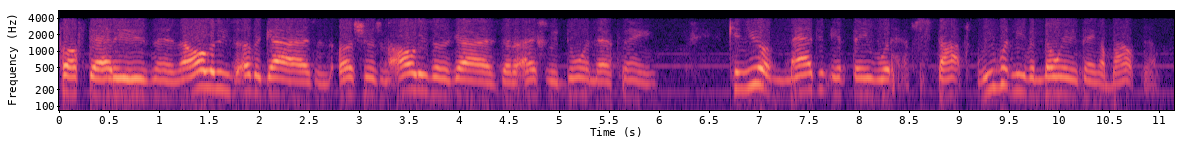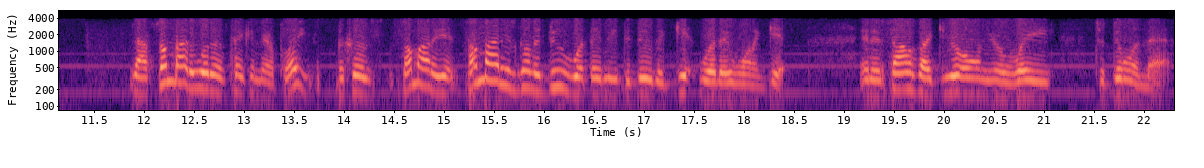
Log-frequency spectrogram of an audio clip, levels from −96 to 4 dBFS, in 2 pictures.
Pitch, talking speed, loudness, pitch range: 170 Hz, 195 wpm, -25 LUFS, 155-190 Hz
